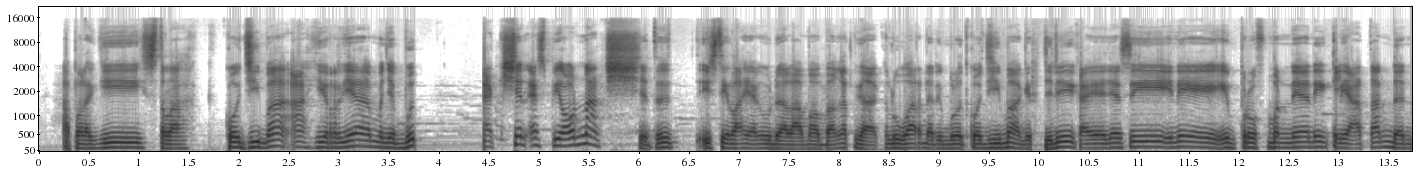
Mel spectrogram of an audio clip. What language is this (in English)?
Indonesian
